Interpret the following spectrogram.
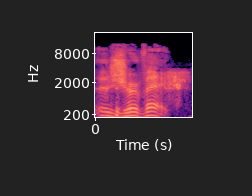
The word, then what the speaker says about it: Gervais: way Ricky Gervais is I'm pretty sure it's Ricky Gervais he doesn't pronounce maybe he's on the lam I don't know but it's Gervais Ricky sure they don't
